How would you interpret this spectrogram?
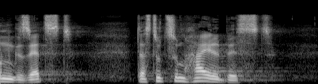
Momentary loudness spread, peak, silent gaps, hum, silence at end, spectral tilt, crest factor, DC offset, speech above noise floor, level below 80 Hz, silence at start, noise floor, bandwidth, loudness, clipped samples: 9 LU; 0 dBFS; none; none; 0.45 s; -2.5 dB/octave; 18 dB; under 0.1%; 27 dB; -70 dBFS; 0 s; -43 dBFS; 11 kHz; -15 LUFS; under 0.1%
